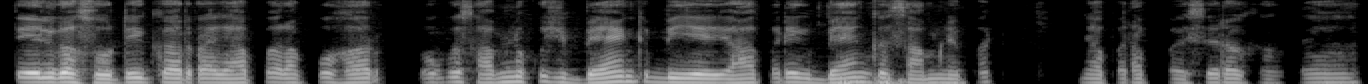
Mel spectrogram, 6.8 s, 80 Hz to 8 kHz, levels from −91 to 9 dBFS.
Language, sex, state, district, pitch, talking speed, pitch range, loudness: Hindi, male, Bihar, Jahanabad, 150 Hz, 260 wpm, 140-155 Hz, -23 LUFS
